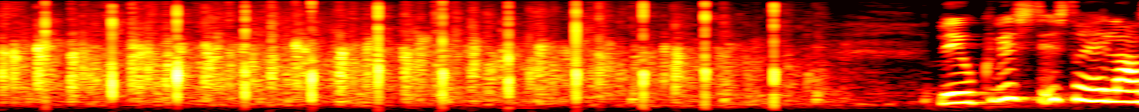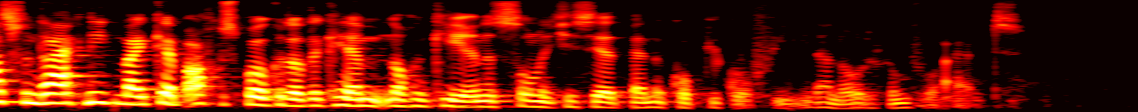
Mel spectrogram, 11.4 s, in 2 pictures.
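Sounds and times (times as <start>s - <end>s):
audience applause: 0.0s - 4.5s
speech: 4.8s - 11.0s.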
